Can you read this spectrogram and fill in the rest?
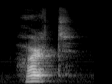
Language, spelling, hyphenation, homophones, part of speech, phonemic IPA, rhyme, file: Dutch, hard, hard, hart, adjective / adverb / verb, /ɦɑrt/, -ɑrt, Nl-hard.ogg
- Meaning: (adjective) 1. hard, strong 2. strong, not easily devalued 3. unquestionable, uncontestable 4. heartless, unsympathetic (of a person) 5. hard, difficult 6. harsh, heavy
